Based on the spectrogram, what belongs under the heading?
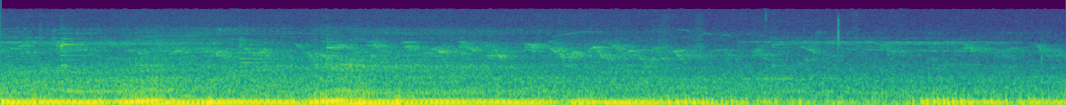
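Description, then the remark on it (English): A motorcycle engine idles and revs in a parking lot with a deep, wavering throb, its pitch rising and dipping steadily for several seconds. Faint bird calls sit in the background. “And to hear a sound like a motorcycle engine kind of just out of your ear range, it really kind of startled me for a second.”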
